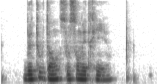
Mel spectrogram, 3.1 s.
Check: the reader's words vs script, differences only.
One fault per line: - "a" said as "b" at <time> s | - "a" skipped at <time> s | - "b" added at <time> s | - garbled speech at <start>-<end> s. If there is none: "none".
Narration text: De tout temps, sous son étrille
none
